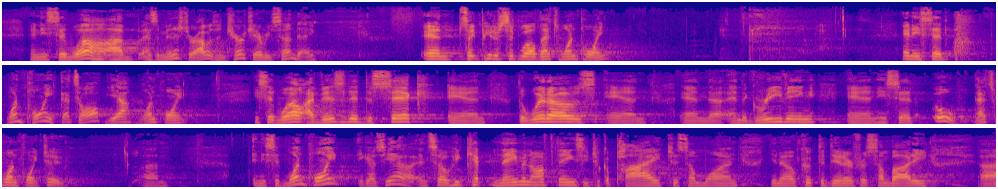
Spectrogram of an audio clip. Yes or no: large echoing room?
yes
